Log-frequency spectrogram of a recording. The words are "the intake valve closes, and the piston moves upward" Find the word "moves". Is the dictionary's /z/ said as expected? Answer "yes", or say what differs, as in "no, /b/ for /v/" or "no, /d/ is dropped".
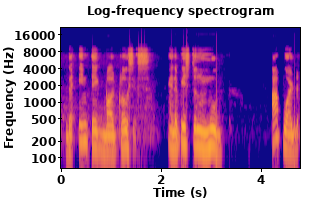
no, /z/ is dropped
